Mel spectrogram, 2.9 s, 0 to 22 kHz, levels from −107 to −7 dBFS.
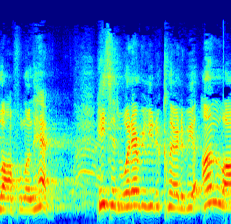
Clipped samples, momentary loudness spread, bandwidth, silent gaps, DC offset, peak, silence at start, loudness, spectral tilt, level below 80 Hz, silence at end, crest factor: under 0.1%; 12 LU; 14 kHz; none; under 0.1%; -8 dBFS; 0 s; -26 LUFS; -4 dB/octave; -80 dBFS; 0 s; 18 dB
